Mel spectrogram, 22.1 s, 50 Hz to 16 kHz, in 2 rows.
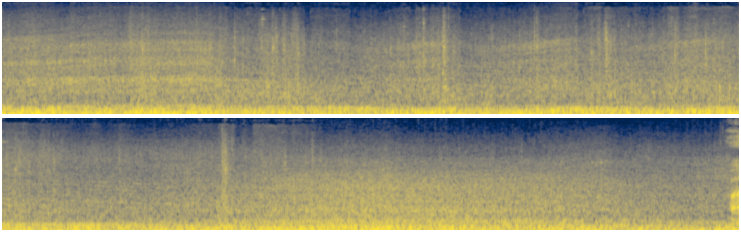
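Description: A small but powerful Massey Ferguson tractor engine in Farming Simulator 25 rumbles continuously with a deep, steady drone and slight swells in pitch, loud and unbroken throughout with no talk.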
